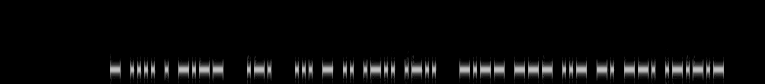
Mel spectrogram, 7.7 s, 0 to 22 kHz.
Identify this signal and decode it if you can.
Morse code, heard as a keyed tone, about 36 wpm, 700 Hz. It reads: THEY R STILL YOUNG.
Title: Sentences from Top 400 Words and Abbreviations 35wpm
